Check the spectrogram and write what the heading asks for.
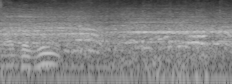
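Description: A man's voice in the first half-second, then a steady background din from the crowd in the boxing venue.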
